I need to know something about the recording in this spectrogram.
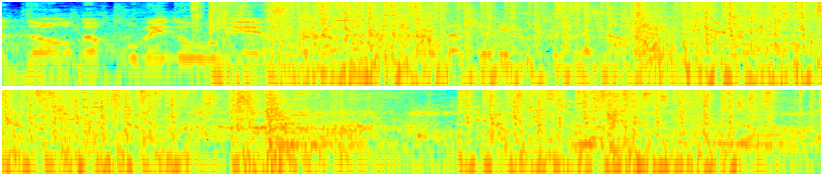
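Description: Rapid gunfire rattles and booms in fast bursts.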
